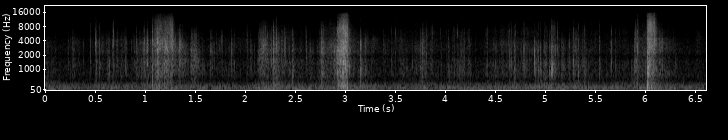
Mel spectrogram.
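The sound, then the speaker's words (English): Paper being crumpled and torn, a continuous crinkling rustle broken by three sharp, louder rips spaced a few seconds apart, with no one talking. “The best way I know how to describe your life is like this piece of paper.”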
